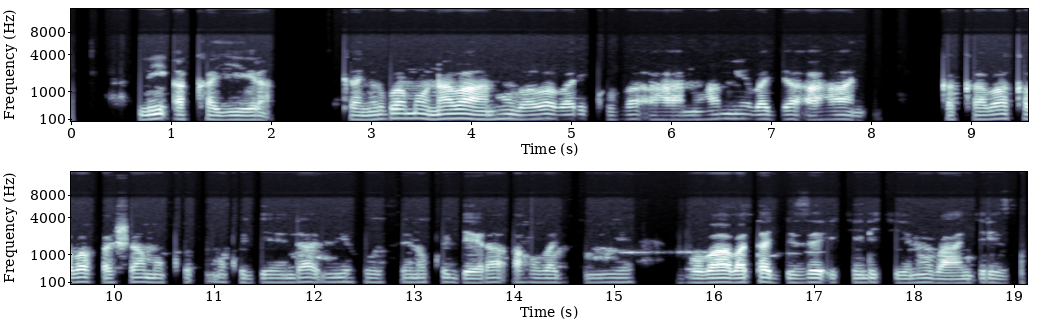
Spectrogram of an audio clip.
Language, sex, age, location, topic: Kinyarwanda, male, 18-24, Nyagatare, government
